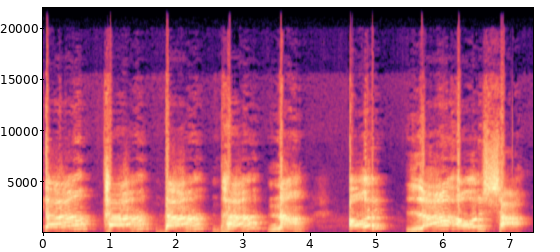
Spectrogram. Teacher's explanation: हमारी जीभ दांतों को उनके उच्चारण में छूती है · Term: दंत वर्ण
